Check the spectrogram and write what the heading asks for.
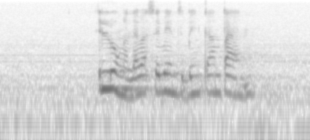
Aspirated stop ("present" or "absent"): absent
